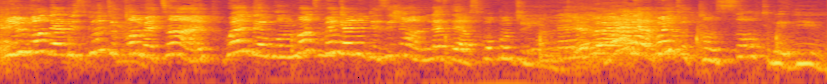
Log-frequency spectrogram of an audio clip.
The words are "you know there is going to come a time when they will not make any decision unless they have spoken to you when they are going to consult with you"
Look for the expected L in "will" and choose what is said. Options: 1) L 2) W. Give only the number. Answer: 1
